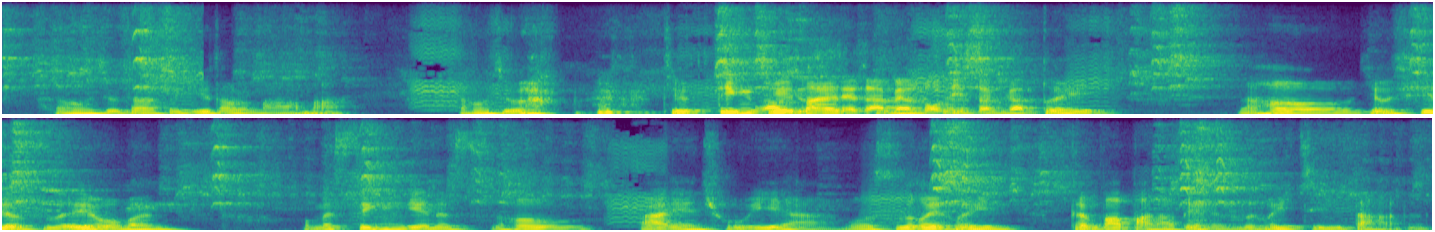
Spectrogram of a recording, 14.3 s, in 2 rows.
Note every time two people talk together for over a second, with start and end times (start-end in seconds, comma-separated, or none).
3.8-5.2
